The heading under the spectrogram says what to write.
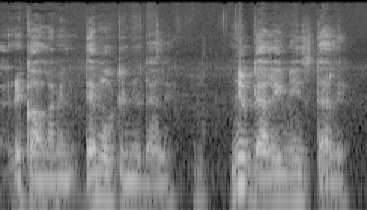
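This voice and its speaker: This man's fairly low voice comes through noticeable background noise. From Punjab, Pakistan. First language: Derawali (Saraiki). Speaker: Partition survivor. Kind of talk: interview answer.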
